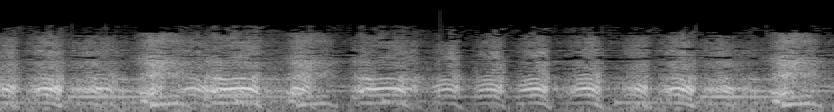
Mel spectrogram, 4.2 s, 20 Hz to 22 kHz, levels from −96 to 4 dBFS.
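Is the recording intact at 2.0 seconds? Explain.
No. A doubled audio track is already under way when the clip starts and runs until 2.2 s, likely because the sound was captured a second time through a slower path. A full-band copy, roughly 5 dB quieter, trails about 0.7 s behind, dry, and stops abruptly.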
